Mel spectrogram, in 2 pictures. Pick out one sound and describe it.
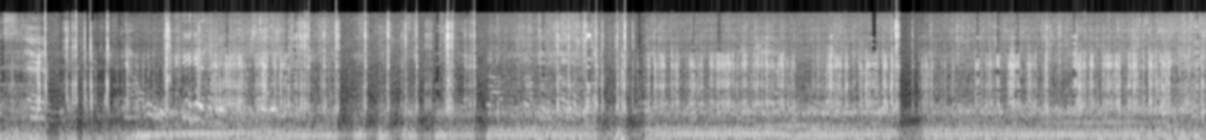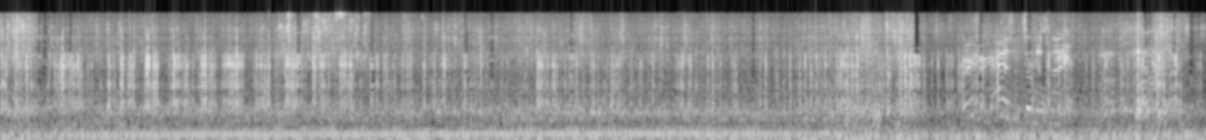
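A vehicle engine revs up, climbing in pitch as it accelerates.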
